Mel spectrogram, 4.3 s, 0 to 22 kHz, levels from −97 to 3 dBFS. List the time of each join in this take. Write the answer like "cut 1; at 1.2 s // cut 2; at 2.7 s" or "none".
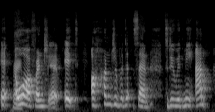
none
